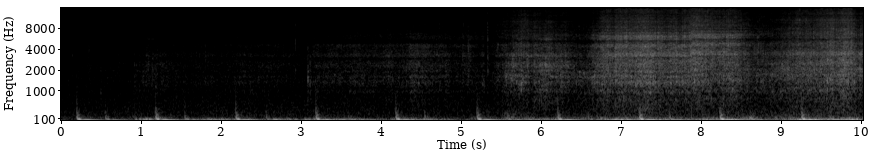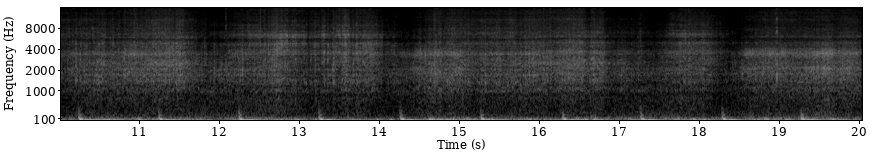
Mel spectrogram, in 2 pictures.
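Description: Wind buffeting a GoPro microphone in irregular low thumps, with the hiss and scrape of skis on hard snow that grows louder about five to six seconds in as the skier picks up speed.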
